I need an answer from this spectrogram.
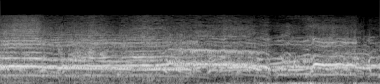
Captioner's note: screaming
